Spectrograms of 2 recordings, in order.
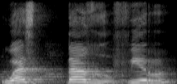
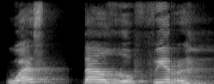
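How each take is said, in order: First: The kh sound is barely audible. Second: The kh sound is clearly audible. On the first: The speaker calls it wrong. "Haknya tidak tampak" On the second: The speaker calls it right. "haknya harus tampak"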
